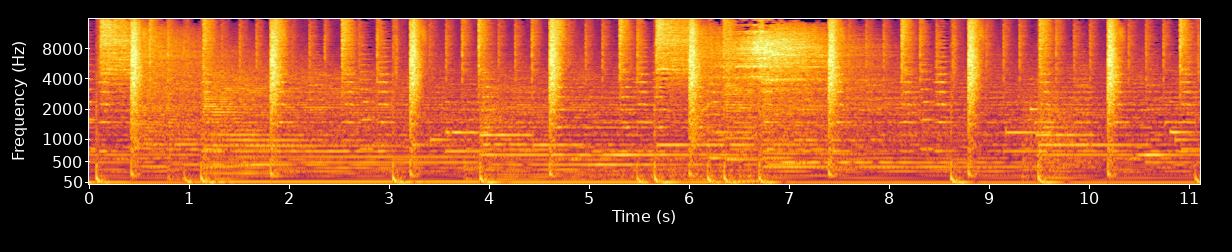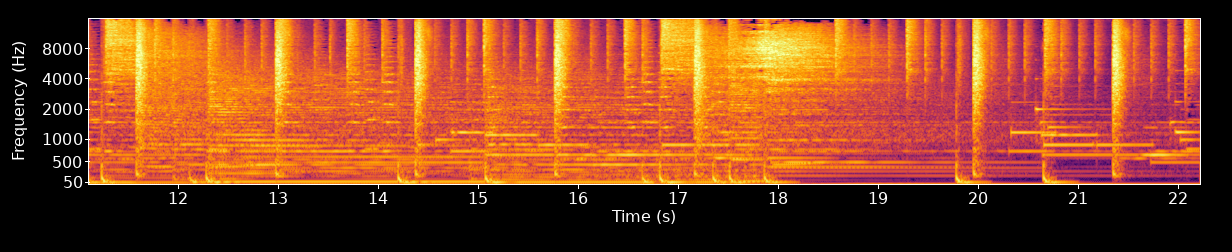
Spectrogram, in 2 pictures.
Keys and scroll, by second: 16.1 space.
